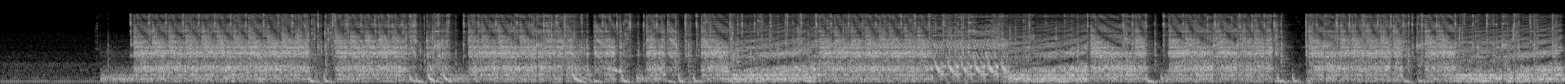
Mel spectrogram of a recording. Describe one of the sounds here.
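An arcade game blares loud electronic zaps, explosions and sweeping tones.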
